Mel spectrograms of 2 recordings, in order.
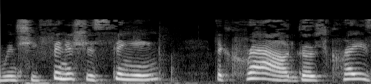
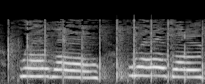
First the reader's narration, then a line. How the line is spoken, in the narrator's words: yell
